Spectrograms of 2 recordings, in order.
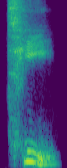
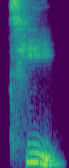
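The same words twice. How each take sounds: First: The T is said strongly, with force. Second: The same.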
